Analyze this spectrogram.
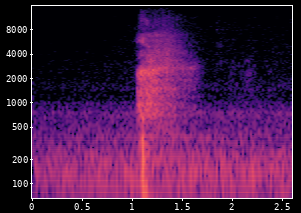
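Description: A man gasps sharply as he wakes.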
